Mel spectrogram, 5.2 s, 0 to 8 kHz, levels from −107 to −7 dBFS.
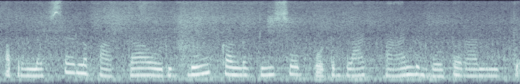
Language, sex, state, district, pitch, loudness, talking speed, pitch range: Tamil, female, Tamil Nadu, Kanyakumari, 215 Hz, -17 LUFS, 160 wpm, 200-230 Hz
